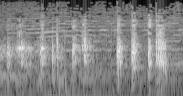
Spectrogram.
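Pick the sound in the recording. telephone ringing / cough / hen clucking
hen clucking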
